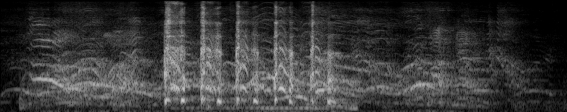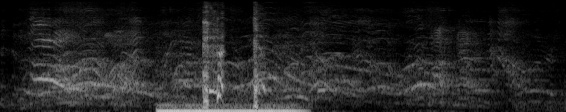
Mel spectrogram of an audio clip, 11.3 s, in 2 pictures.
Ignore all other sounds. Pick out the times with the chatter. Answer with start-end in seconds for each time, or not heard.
0.1-11.2.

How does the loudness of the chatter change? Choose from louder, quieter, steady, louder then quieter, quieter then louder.
quieter.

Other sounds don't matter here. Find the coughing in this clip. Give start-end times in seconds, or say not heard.
1.6-3.6, 7.2-8.8.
